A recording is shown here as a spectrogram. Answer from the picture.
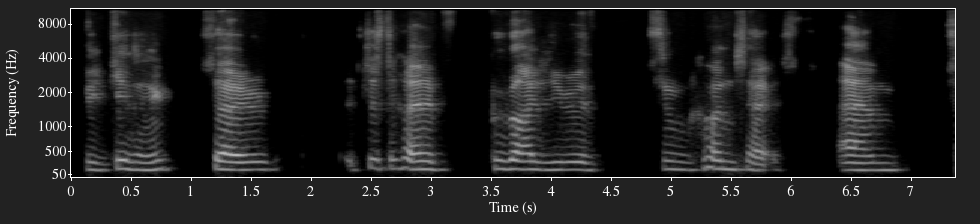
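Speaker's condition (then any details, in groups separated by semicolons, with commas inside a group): Cerebral palsy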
